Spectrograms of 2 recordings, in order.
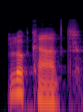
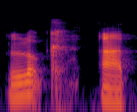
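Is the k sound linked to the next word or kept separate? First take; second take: linked; separate. First: The k moves forward onto the second word. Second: The k ends the first word, unlinked.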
